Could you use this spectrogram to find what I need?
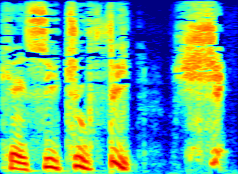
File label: misc directional, coach, survivor voice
